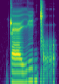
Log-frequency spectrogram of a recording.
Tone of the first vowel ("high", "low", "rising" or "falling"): low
